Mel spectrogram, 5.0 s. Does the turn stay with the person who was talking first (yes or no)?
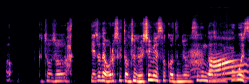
no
